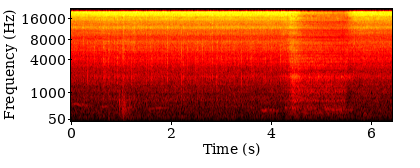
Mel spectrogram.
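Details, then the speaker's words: ECM Mechanika IV espresso machine after full service tune-up: steam wand slow to start, then steady even dry hiss without sputtering; normal steam wand operation. "The steam one on these ones take a while to shoot steam, but after it does, as you can see, running nice and low."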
